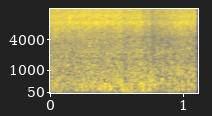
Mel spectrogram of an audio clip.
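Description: A sailboat under spinnaker and mainsail glides through light wind, with a soft continuous rush of water along the hull and wind noise buffeting the microphone, no voices.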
